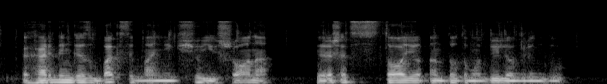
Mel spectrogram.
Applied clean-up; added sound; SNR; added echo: neural mask model RNNoise.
